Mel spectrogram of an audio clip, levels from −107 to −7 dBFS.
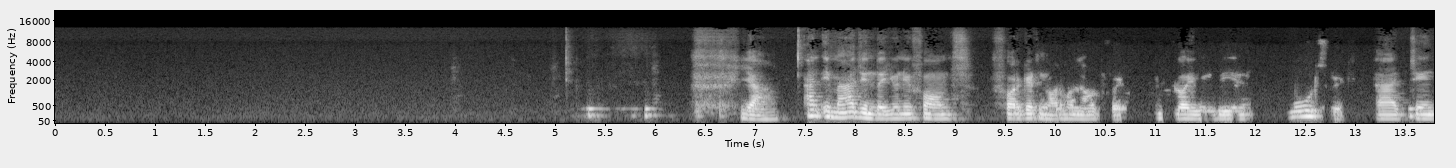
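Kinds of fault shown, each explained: Speech suppressed in double talk: at 9.89–10.81, 10.98–11.25, 11.43–11.98, 12.30–12.39, 12.59–12.99 and 13.19–13.23 s the speech repeatedly sinks in level, by about 10 dB at the mildest and around 25 dB at the deepest, so the last four seconds come through chopped into pieces. This is likely an echo canceller that, with both ends talking at once, could not tell the near talker from loudspeaker echo and turned everything down together.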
